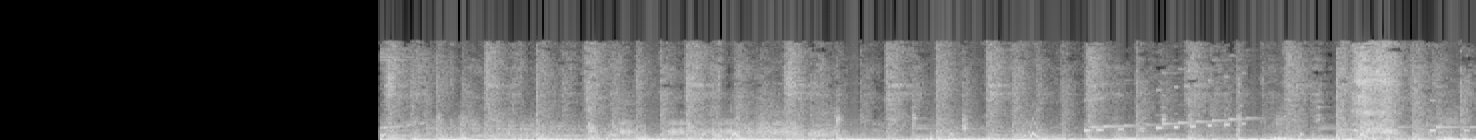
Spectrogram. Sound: game sound effects

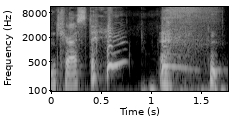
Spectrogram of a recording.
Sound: chuckles

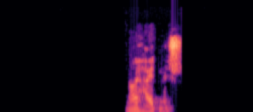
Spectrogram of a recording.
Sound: fast Pronunciation

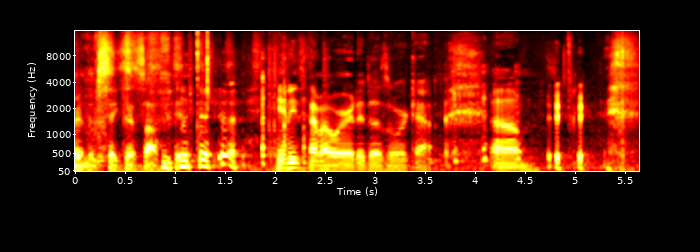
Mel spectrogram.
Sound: laughter

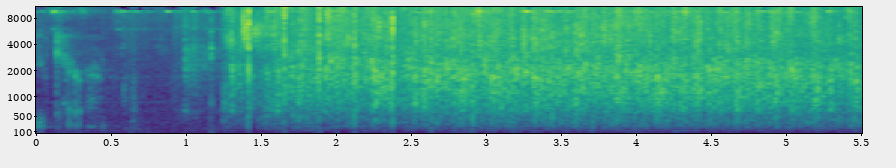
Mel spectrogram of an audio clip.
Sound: audience clapping

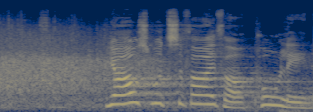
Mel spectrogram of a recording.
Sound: applause

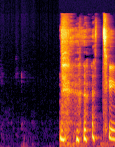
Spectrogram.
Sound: laughs

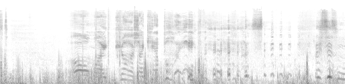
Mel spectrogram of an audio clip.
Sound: laughs

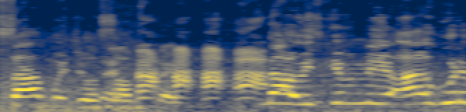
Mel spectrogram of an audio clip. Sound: laughing

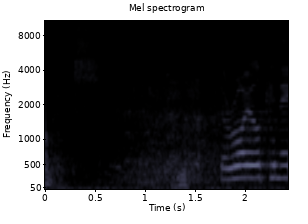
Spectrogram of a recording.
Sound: audience laughing

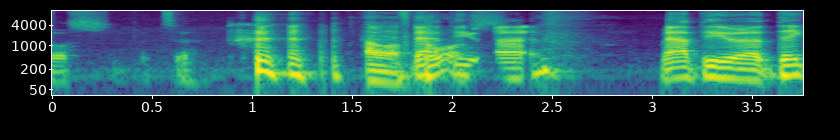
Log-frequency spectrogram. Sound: chuckles

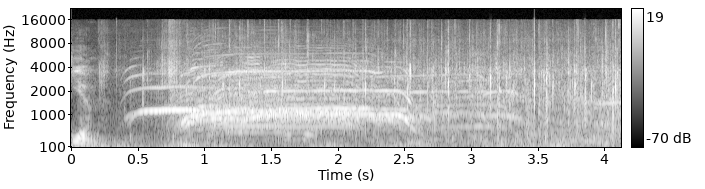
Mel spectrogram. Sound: audience cheers

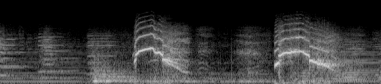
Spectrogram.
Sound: screams

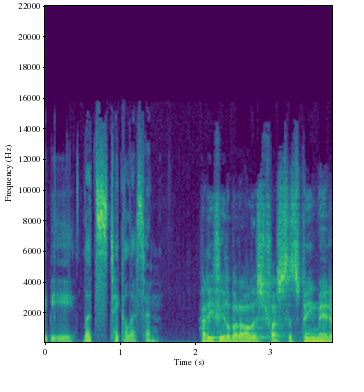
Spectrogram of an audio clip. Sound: soundbite of archived recording

